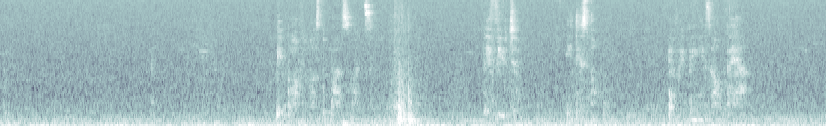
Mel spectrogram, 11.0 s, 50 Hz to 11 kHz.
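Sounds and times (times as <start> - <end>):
low steady hum: 0.0 - 11.0
person whispering: 3.7 - 5.0, 7.6 - 8.1, 8.9 - 10.0.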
